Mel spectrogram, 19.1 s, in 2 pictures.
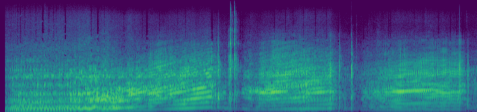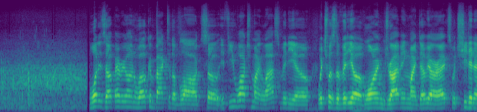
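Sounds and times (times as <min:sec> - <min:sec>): car accelerating through gears: 0:00.2 - 0:09.4.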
